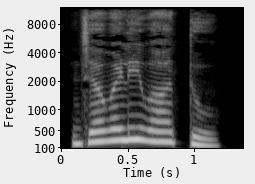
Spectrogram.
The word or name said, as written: ಜವಳಿವಾತು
